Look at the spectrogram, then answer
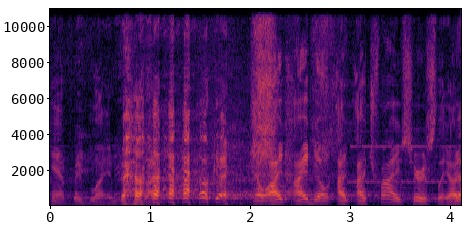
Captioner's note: laughs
